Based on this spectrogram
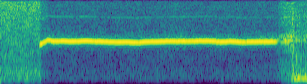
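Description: A steady whistled tone sent into a CB radio microphone during a transmitter power check, held at one even pitch for about two and a half seconds over band-limited radio hiss.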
